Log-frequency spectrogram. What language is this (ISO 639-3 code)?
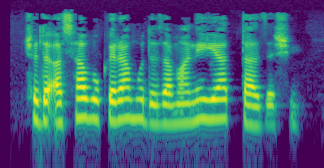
pus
